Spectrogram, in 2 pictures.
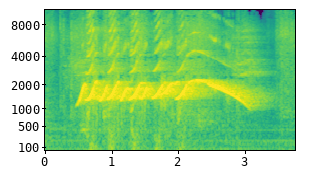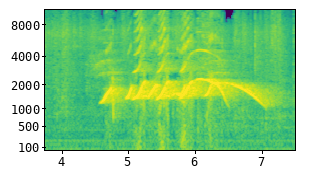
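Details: Talking pet parrot whistling a phrase twice: a quick run of short rising whistled notes, then a long arched note that slides downward, with faint clicks and thumps underneath.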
